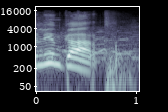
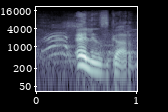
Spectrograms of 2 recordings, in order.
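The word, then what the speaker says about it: Ellingsgaard: Эстер Лингард делал этот прострел. Эллинсгард, да, прошу прощения. Так эта фамилия произносится, крайнего полузащитника Фарерок.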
